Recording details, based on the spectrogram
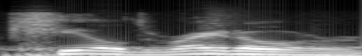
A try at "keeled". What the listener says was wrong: You mean keel? Keel. Because it sounded like you said killed.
